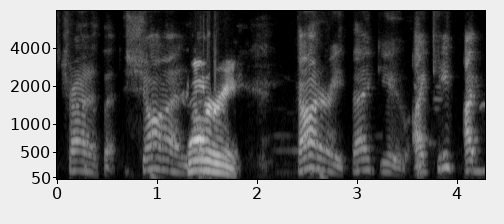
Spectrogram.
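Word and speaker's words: Connery: don't I'm not familiar with this actor Sean Conroy I'm try okay okay now you know you up now I was trying to think Sean Conor connory thank you I keep I've been mispronounce like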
